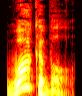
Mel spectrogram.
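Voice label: "walkable", British English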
